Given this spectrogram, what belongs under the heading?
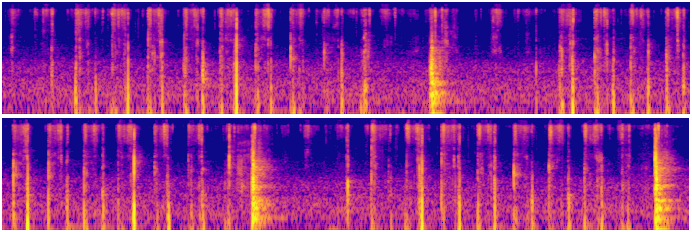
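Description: Tarot cards being shuffled, a rapid run of crisp riffling flicks and taps with short pauses, close and clear with no talking.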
